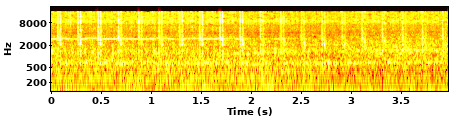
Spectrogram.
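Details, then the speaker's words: 2015 GMC Sierra 5.3 V8, cold, with codes P0300, P0304, P0172 and P0324 and a rough-running history: a sharp, light tick about five times a second over the idle, loudest on the passenger side; a bent number 4 exhaust pushrod was found off its rocker arm. "listening with a stethoscope that seems to be on the right side i wonder if it has a damaged push rod bent pushrod or something"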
